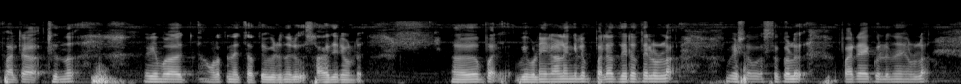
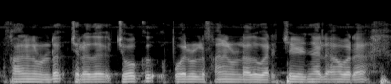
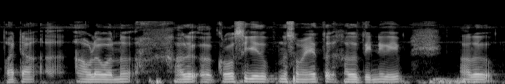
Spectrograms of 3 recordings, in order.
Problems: none marked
